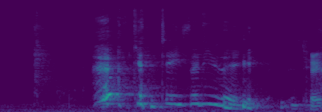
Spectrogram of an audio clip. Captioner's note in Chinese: 笑瘋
